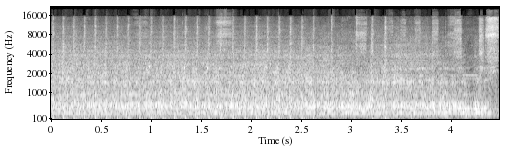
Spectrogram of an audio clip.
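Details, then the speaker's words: 1959 BMW Isetta, first start after sitting over 40 years: rapid rattling pulses with odd mechanical edge over the running engine; source unknown, owners suspect dirt and crud in there. "Do you hear that noise though? It's kind of like, Yeah, I don't know what that is. A bunch of dirt come out of something. I bet it's probably just dirt and crud all up in there."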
